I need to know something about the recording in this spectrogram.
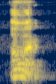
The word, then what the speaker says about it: hour: It's not hour, but it is hour.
